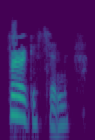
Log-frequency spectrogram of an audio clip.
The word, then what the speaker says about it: Ferguson: Ah, my name's Ferguson. I called you last week. – Sorry, can you spell that, please? – F-E-R-G-U-S-O-N.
